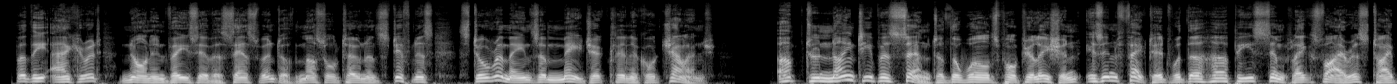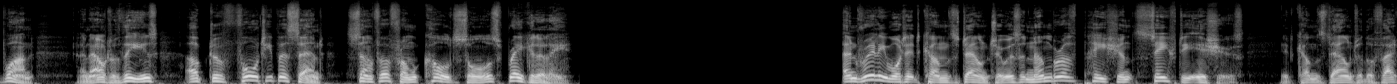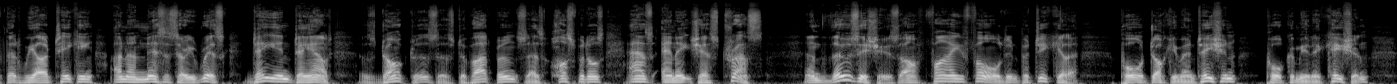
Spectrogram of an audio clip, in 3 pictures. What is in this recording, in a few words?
medical and pharma, uk voiceover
